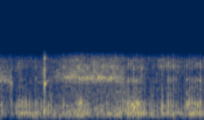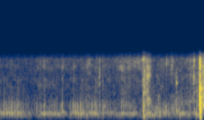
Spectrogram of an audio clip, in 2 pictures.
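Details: Grey, a pet cat playfully attacking a blanket, keeps up a soft, low rumbling purr under rustling fabric, with a few scratchy clicks and a sharp knock at the end.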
